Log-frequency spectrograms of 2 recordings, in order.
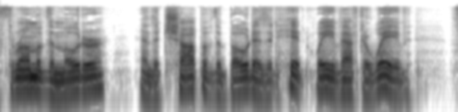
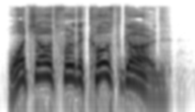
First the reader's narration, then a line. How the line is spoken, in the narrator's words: the big man next to Mahmoud shouted over the noise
